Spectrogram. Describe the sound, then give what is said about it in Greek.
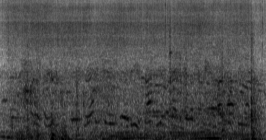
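A wildfire burns with flames leaping out from inside, a steady, dense crackling roar that holds at an even loudness throughout, with faint, indistinct voices and a few sharper pops mixed in. “Οι φλόγες ξεπηδούν ε, από μέσα.”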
